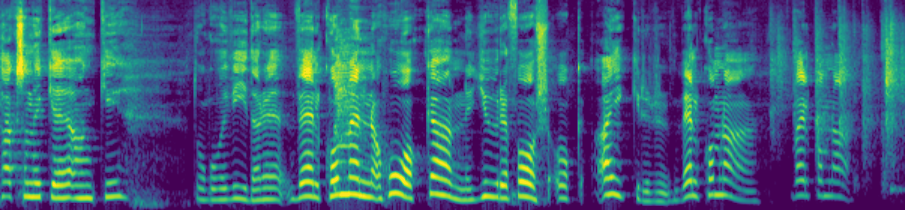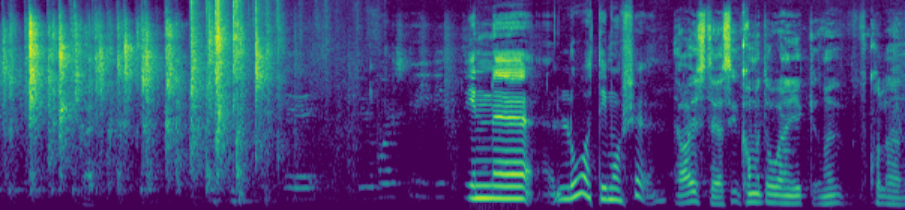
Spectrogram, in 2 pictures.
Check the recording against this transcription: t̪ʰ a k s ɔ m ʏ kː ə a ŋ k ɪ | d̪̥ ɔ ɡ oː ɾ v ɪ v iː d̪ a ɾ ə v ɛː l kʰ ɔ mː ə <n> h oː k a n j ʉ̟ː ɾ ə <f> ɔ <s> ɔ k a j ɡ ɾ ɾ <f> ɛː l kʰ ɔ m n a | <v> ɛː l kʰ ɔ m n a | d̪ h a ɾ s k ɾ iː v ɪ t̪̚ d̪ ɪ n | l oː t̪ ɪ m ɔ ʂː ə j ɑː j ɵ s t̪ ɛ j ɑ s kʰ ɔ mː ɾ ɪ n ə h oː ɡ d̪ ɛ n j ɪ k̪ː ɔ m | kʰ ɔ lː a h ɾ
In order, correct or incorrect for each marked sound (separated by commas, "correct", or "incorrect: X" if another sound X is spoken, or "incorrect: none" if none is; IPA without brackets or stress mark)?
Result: correct, correct, incorrect: ʂ, incorrect: v, correct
